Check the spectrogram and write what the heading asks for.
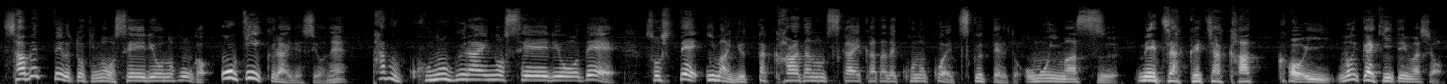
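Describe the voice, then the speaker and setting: Animated male vocal coach, very lively pitch. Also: normal speed, few pauses. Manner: animated, enthusiastic explaining. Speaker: vocal trainer. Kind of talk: reaction and vocal analysis commentary.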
